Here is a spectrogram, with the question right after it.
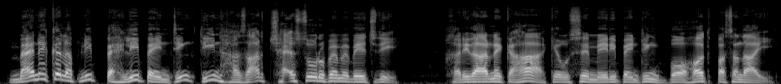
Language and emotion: Urdu, happy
